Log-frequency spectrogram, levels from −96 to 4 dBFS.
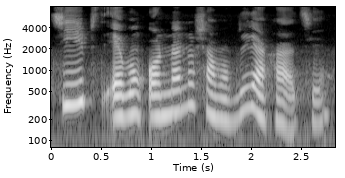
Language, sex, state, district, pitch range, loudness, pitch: Bengali, female, Tripura, West Tripura, 215-310 Hz, -16 LUFS, 235 Hz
